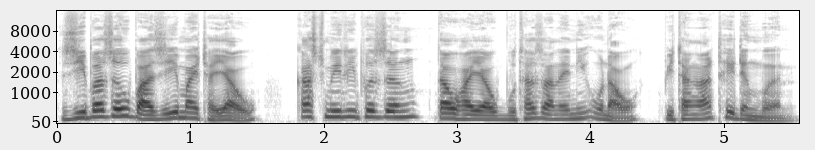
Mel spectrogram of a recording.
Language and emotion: Bodo, neutral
